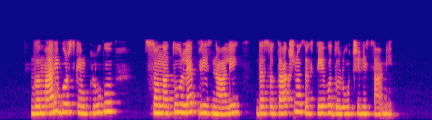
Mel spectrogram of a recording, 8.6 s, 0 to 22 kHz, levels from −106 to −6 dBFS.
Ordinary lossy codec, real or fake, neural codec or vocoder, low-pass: none; real; none; 5.4 kHz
